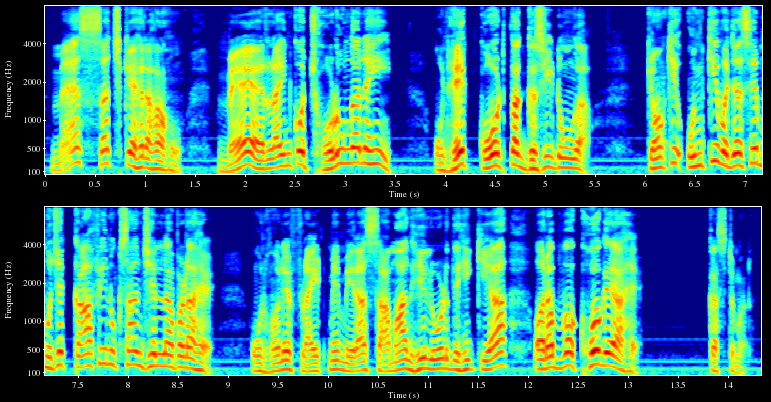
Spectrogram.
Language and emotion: Hindi, angry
